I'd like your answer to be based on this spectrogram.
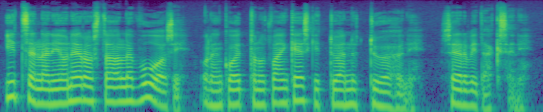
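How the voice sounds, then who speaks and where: A reader voicing Liisa, a nervous middle-aged nurse who found a body and speaks in a hesitant, shaky way. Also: female voice, low-pitched, lightly acted. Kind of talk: audiobook reading.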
